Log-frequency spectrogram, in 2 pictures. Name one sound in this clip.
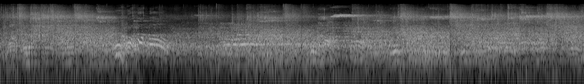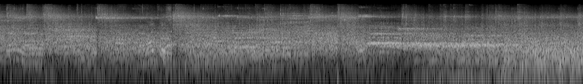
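Lacrosse sticks clack together.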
